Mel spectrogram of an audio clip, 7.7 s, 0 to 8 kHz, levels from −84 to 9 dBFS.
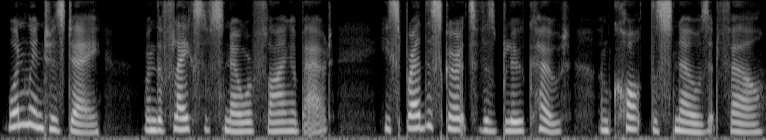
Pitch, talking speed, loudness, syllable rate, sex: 220 Hz, 205 wpm, -20 LUFS, 4.5 syllables/s, female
